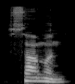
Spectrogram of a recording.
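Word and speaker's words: salmon: এরপর সামন, এখানে এল সাইলেন্ট থাকছে, সিজন।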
